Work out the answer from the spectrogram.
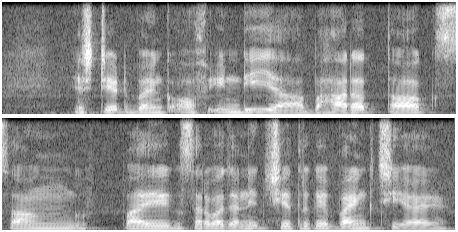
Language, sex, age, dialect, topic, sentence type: Maithili, female, 18-24, Eastern / Thethi, banking, statement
